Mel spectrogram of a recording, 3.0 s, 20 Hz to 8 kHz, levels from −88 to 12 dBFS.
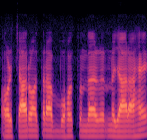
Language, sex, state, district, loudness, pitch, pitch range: Hindi, male, Madhya Pradesh, Katni, -17 LUFS, 115 Hz, 110-115 Hz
